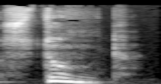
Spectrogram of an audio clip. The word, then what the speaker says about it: stoemp: Le Stump, S-T-O-E-M-P. Une première difficulté qui peut se présenter pour un touriste qui lit un menu de restaurant sera la prononciation du mot Stump, qui, bien que s'écrivant Stoemp, se prononcera bien Stump.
